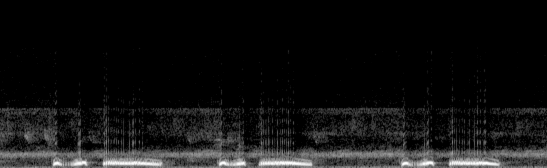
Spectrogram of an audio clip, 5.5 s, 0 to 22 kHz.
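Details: Spotted dove call used for luring wild doves and provoking other doves into calling: three phrases, each of two short hollow coos followed by one long, slightly falling coo, about every 1.7 seconds. Faint steady hum in the background.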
